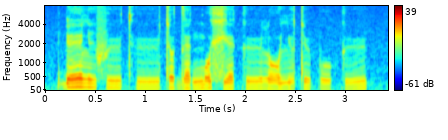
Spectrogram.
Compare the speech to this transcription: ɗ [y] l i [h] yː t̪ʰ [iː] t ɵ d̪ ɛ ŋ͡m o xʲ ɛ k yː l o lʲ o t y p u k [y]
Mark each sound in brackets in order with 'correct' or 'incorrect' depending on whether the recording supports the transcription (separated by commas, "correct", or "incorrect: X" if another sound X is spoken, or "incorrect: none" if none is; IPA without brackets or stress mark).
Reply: incorrect: e, incorrect: f, incorrect: yː, correct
